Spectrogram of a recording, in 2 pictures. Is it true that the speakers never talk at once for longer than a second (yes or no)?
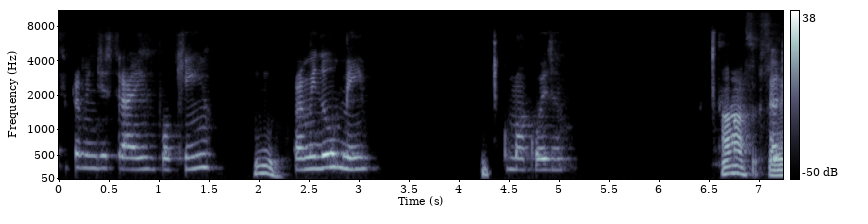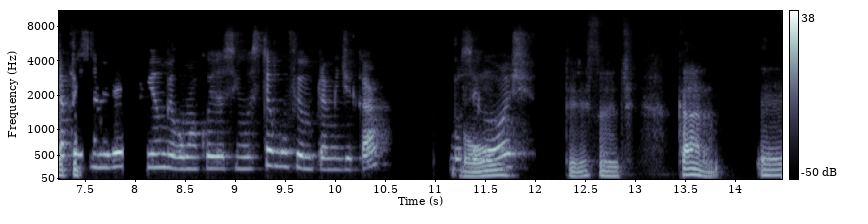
yes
